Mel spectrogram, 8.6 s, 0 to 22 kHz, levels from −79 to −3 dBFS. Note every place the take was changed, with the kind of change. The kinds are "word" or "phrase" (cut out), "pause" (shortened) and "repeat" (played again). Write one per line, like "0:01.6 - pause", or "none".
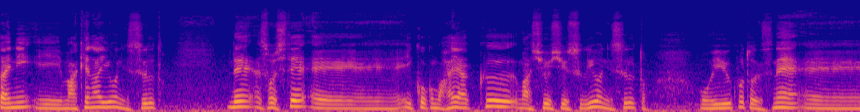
none

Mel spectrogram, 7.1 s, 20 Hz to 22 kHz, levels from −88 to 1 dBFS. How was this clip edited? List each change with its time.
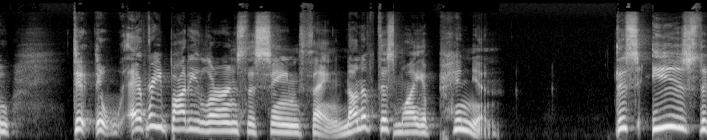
0:03.9 - word

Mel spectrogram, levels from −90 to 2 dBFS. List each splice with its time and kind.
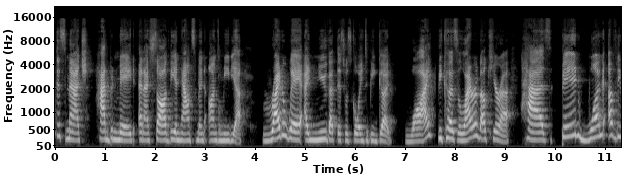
0:03.3 - word
0:07.6 - pause
0:10.0 - pause

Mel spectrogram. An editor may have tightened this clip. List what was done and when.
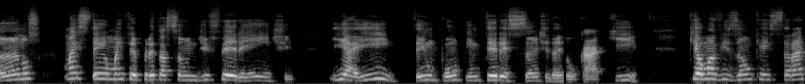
0:04.6 - word
0:05.6 - word

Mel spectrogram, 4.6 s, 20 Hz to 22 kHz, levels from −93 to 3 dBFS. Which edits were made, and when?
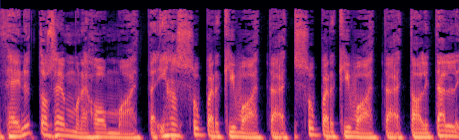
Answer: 0:02.9 - repeat

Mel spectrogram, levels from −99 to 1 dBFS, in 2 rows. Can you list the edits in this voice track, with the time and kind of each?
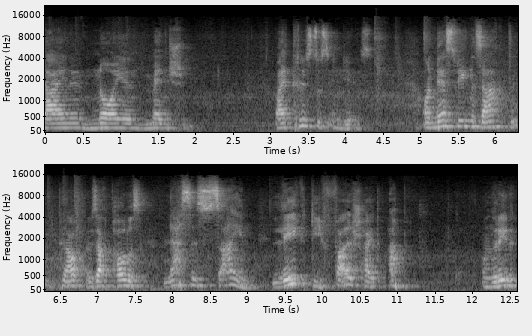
0:06.9 - word

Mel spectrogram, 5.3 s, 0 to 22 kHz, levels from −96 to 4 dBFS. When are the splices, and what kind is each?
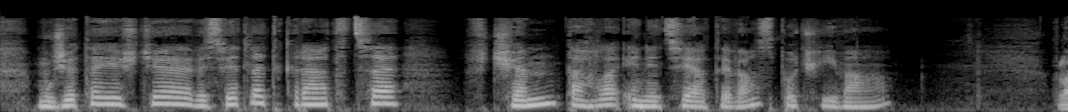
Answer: none

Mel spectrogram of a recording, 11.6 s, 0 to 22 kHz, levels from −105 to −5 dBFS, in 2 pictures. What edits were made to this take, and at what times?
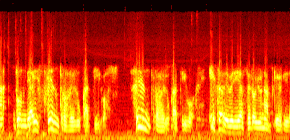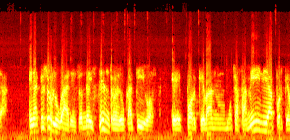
0:02.5 - pause
0:09.0 - pause

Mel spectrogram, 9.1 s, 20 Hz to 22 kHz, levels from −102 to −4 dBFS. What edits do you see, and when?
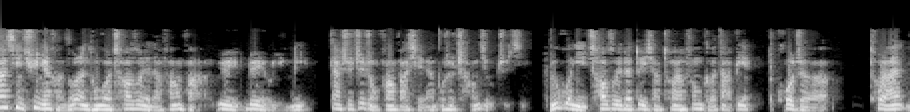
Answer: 0:05.4 - pause

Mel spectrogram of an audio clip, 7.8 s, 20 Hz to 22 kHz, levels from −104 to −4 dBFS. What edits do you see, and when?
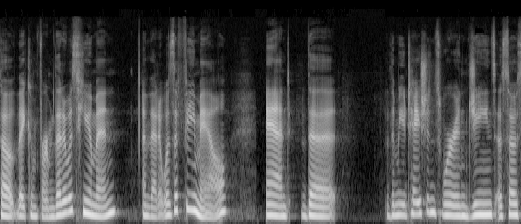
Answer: none

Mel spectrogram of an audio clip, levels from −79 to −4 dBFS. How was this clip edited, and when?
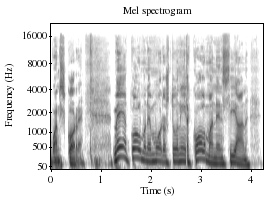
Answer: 0:01.6 - word
0:02.7 - word

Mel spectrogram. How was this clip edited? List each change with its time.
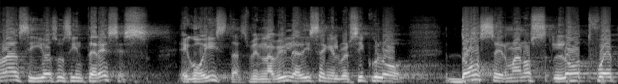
0:01.7 - pause

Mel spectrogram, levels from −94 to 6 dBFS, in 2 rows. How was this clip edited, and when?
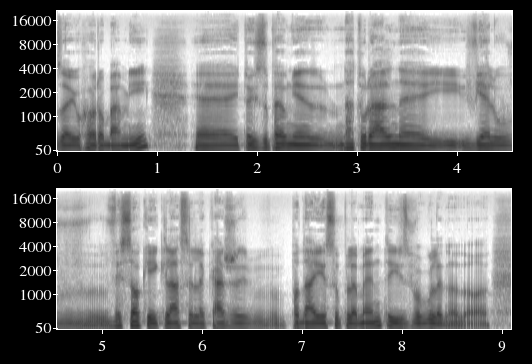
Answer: none

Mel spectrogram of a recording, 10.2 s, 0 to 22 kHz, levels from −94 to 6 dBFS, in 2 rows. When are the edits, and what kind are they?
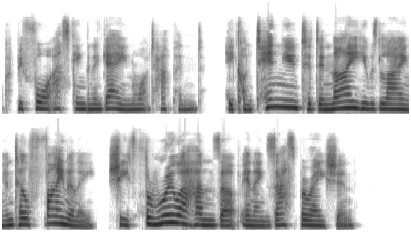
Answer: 0:01.1 - word
0:02.7 - pause
0:06.4 - pause

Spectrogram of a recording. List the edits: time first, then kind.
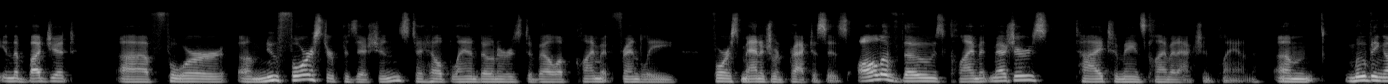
0:12.7 - pause

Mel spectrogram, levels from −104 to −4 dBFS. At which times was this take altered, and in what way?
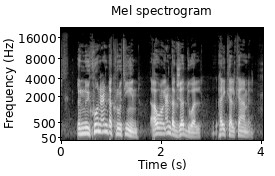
0:02.1 - word
0:03.1 - word

